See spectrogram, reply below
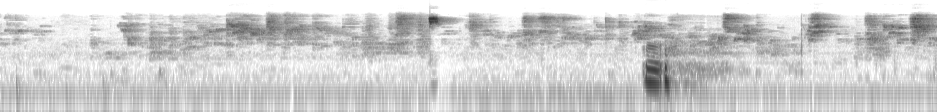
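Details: Two-year-old male pet budgie looking for his friends in a phone, giving a long stream of high, scratchy, chattering warbles and clicks, with a brief lower voice-like sound midway.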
